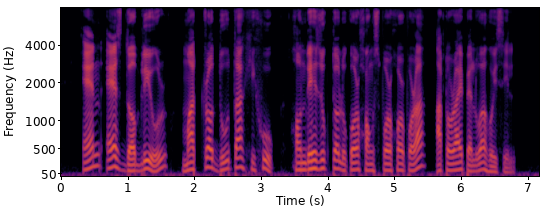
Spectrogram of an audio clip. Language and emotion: Assamese, neutral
